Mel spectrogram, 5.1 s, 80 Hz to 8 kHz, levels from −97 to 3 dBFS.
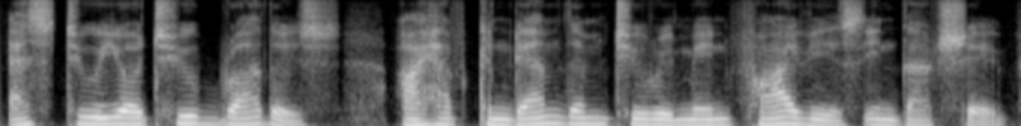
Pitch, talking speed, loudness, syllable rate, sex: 130 Hz, 190 wpm, -17 LUFS, 4.5 syllables/s, male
